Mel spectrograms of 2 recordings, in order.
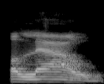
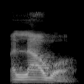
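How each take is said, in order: First: अलाउ said as "अला-ऊ", ending in a clean ऊ sound; correct pronunciation. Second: अलाउ said as "अलावा", with a v sound at the end; wrong pronunciation. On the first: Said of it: "हम बोलते हैं". (अलाउ को सही तरीके से "अला-ऊ" बोलना) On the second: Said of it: "ऐसा नहीं बोलते हैं". (अलाउ को गलत तरीके से "अलावा" बोलना) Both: Shown as a demonstration.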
